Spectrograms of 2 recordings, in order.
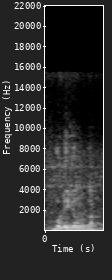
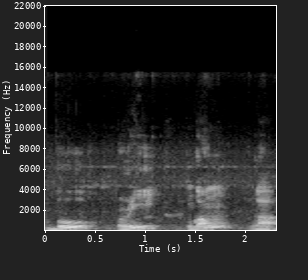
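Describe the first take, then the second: First: Said in the usual way. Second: বু, রি, Ganga split by clear pauses; syllable by syllable. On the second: Shown as a demonstration. Teacher repeating a river's name for pupils, syllable by syllable. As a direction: slowly sound out each part of the name.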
